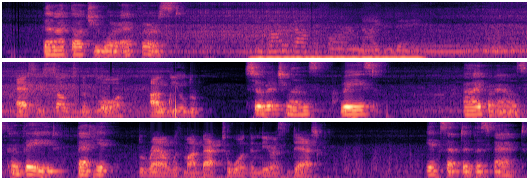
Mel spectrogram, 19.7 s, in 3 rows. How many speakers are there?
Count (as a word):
three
